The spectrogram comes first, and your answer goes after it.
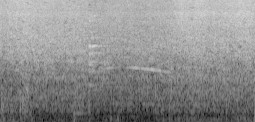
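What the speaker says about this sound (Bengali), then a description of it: "তেল গরম আছে, দেখো আলু।" Potatoes fry in hot oil left over from frying fish, giving a loud, continuous, close sizzling hiss with no pauses or talking.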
